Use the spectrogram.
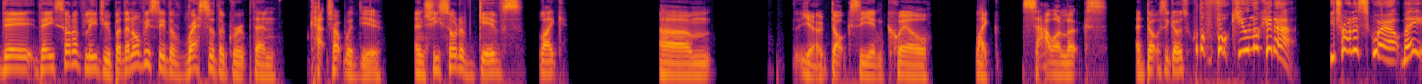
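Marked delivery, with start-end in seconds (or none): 11.9-14.2 very high, loud, irritated, agitated voice. Voicing a character snapping back at sour looks: agitated. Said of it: "She's a little bit agitated".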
